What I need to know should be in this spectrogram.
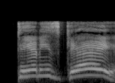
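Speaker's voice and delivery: put-on high, slow, loud taunting yell in kid voice.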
